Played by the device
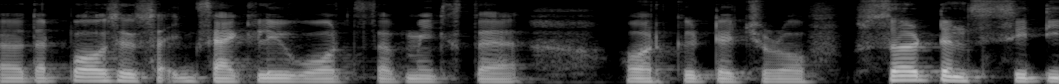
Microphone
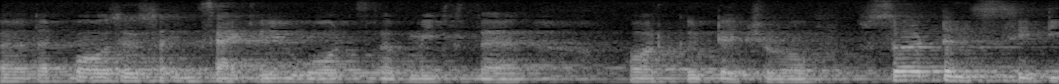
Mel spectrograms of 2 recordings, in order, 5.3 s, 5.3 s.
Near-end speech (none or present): none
